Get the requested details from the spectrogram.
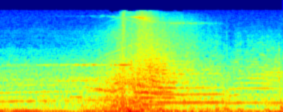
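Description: A car whooshes past close by.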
